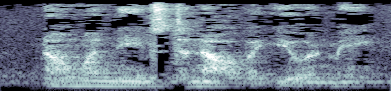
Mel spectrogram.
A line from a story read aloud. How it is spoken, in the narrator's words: she whispered soft and said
